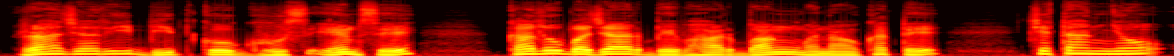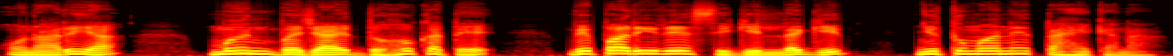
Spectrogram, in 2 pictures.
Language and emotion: Santali, neutral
